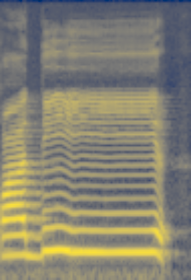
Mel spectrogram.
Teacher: قاف کو موٹا ادا کریں گے، قدیر. را کے اوپر اسٹاپ کریں گے تو را باریک رہے گی کیونکہ اسٹاپ کرنے کی صورت میں دو پیش ہٹ جائے گا اور سکون آ جائے گا تو را ساکینہ ہو گیا. · یا ساکن اس سے پہلے زیر آ گیا تو یا مدہ ہو گیا، یعنی کہ کھینچیں گے. قاف کو موٹا ادا کریں گے، قدیر.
